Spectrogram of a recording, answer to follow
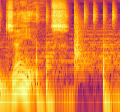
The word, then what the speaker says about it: Janz: Today we're talking about the Jans 24 foot telescoping wand. Yeah, that's 24 ft or foot telescoping wand by J A N Z. That's how I pronounce it.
